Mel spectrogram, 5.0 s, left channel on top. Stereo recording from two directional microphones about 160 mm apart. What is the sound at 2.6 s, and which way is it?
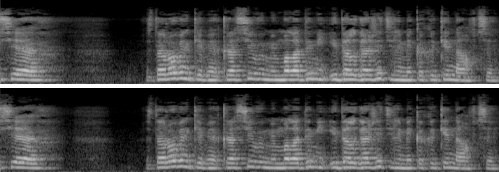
A woman's voice, 40° right (ahead or behind).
